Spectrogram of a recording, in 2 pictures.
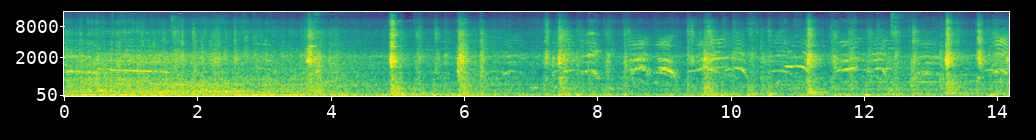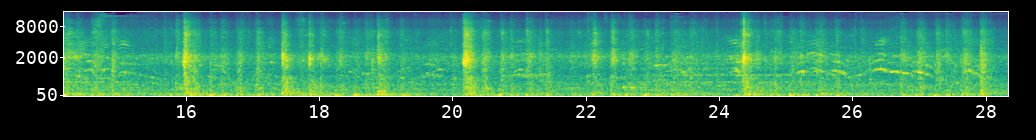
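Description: Metal wheels squeal against the rails.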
